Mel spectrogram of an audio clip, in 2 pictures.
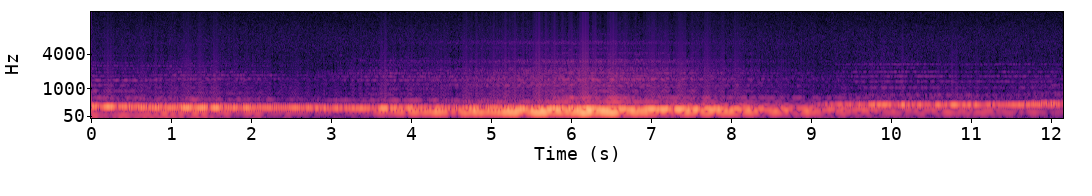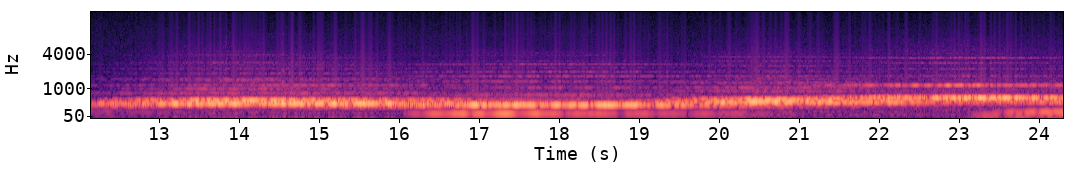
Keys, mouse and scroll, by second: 12.4 click.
